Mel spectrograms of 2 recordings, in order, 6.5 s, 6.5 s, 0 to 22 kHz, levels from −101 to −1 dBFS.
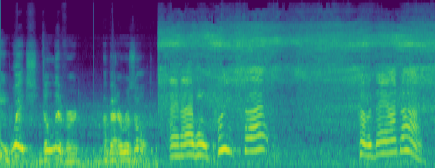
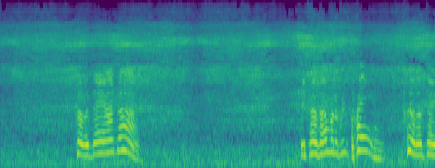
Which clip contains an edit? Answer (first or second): first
